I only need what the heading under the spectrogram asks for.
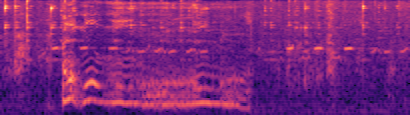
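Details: Puppies at playtime: a drawn-out, steady, mid-pitched whine lasting about two seconds, dipping slightly at the end, with soft yips and rustling before and after.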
